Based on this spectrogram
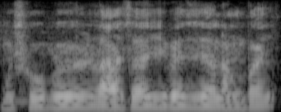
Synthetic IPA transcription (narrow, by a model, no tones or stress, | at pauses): musʰobɯlazajibazizalaŋbaj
